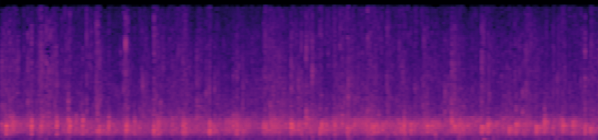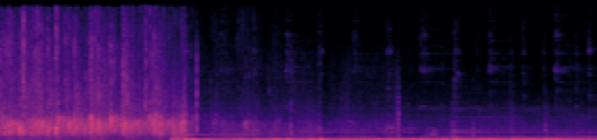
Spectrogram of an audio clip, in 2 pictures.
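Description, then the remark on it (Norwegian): A big round of applause at a conference, dense steady clapping from a crowd for about eight seconds, then it cuts off and a low tonal musical sound with sustained notes takes over. “En stor applaus.”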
